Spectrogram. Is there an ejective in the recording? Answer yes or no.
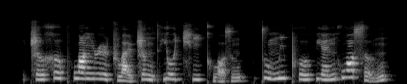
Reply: no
